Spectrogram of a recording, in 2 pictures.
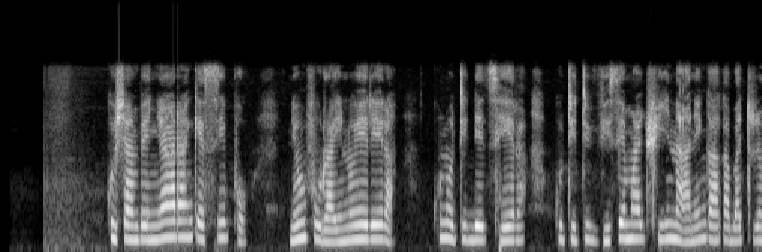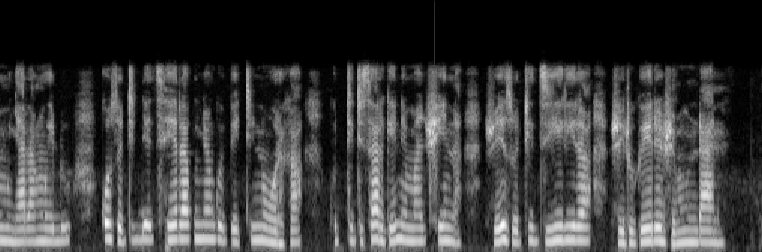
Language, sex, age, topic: Ndau, female, 18-24, health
